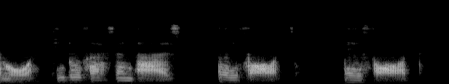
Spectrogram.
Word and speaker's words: ephod: In English, this is normally pronounced as ephod. Ephod. So what I think is happening is my English, my American English, is getting sometimes confused with pronouncing the Hebrew word.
